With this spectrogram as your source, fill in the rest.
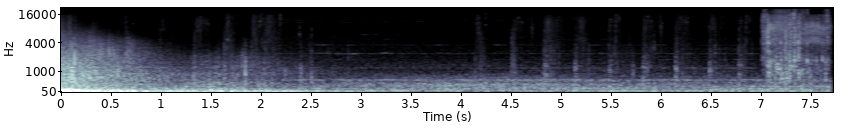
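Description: A Confringo spell blast in Hogwarts Legacy lands as a loud explosive boom that decays into rumbling debris, followed by scattered sharp impacts and clatter, with another burst swelling at the end.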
